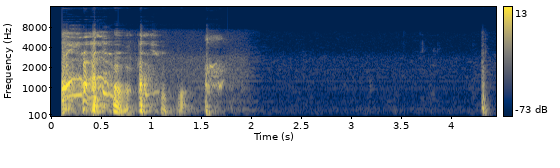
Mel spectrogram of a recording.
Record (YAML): cough_length: 4.5 s
cough_amplitude: 28522
cough_signal_mean_std_ratio: 0.34
survey_phase: beta (2021-08-13 to 2022-03-07)
age: 45-64
gender: Male
wearing_mask: 'No'
symptom_cough_any: true
symptom_runny_or_blocked_nose: true
symptom_shortness_of_breath: true
symptom_sore_throat: true
symptom_fatigue: true
symptom_fever_high_temperature: true
symptom_headache: true
smoker_status: Never smoked
respiratory_condition_asthma: false
respiratory_condition_other: false
recruitment_source: Test and Trace
submission_delay: 1 day
covid_test_result: Positive
covid_test_method: RT-qPCR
